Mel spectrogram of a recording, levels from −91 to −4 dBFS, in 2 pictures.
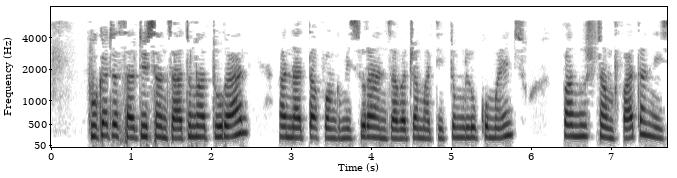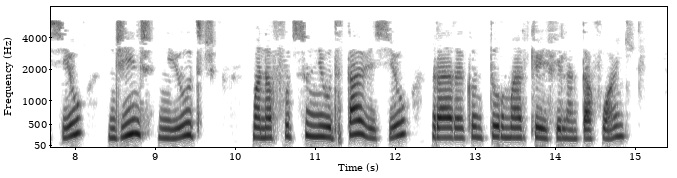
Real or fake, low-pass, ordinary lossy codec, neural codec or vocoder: real; 7.2 kHz; MP3, 24 kbps; none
